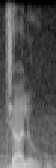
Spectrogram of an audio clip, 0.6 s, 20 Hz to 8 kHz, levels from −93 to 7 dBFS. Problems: none marked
